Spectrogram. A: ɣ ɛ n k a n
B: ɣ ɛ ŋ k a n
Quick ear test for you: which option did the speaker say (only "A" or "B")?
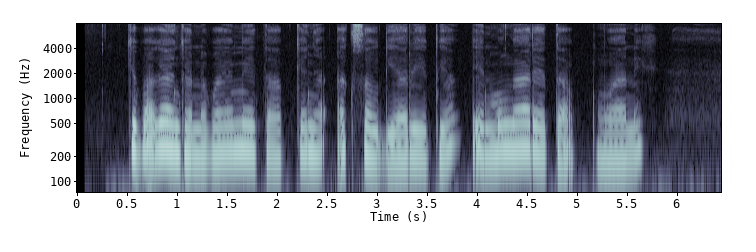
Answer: B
